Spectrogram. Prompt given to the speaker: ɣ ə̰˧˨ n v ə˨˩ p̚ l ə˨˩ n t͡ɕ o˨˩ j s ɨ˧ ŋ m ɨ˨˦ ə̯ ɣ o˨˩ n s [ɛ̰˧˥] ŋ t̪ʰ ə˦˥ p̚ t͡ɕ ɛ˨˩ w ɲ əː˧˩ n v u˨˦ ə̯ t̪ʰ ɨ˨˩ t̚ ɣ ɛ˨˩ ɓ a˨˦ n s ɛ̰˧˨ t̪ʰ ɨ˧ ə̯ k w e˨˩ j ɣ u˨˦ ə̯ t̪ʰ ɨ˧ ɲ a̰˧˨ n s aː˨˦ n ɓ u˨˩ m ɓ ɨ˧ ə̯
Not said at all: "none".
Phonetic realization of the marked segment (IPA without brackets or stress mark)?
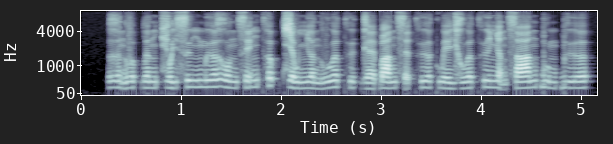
ḛ˧˥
